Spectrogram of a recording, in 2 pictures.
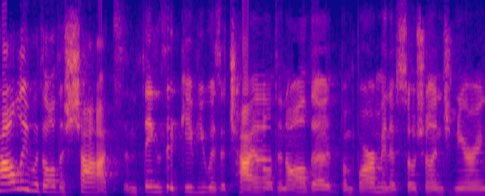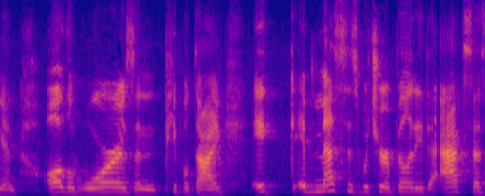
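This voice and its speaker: Bright and sharp in tone, a woman's voice moves at a fairly quick pace with ordinary pitch variation. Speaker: spiritual speaker. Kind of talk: casual monologue. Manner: fast.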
